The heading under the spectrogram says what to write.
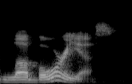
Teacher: if you add a suffix and make the word laborious then the stress goes on the second syllable that o pops out into full life and laborious the first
